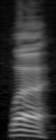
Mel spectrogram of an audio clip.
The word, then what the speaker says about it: were: Can you pronounce were? Again, were. If I were you, blah, blah, blah. However, in a sentence, it sounds like a schwa.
